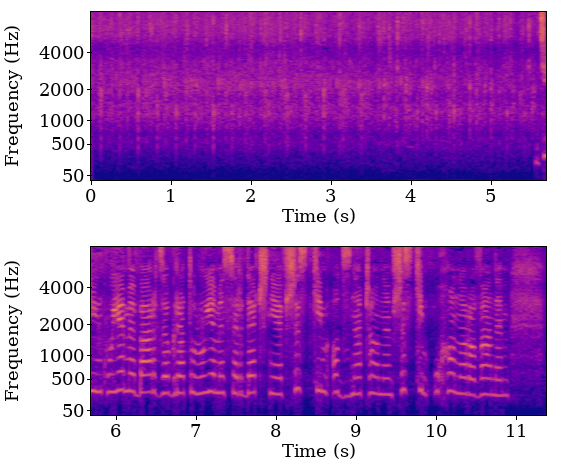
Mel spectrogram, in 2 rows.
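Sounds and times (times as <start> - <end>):
audience applause: 0.0 - 6.4
speech: 5.6 - 11.3.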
